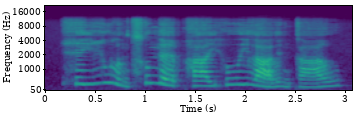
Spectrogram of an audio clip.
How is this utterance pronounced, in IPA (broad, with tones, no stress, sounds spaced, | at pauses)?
h e˧ j iː˥ w l ʊ˨˩ ŋ t͡sʰ ʊ˥ ŋ ɛː˧ p̚ h aː˧ j h uː˥ j l aː˨˩ l ɪ˨˩ ŋ k aː˨˥ w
